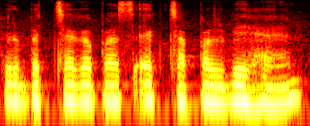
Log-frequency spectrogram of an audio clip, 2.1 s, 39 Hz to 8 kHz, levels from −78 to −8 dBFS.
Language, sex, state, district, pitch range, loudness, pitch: Hindi, male, Arunachal Pradesh, Papum Pare, 110-115 Hz, -18 LUFS, 110 Hz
